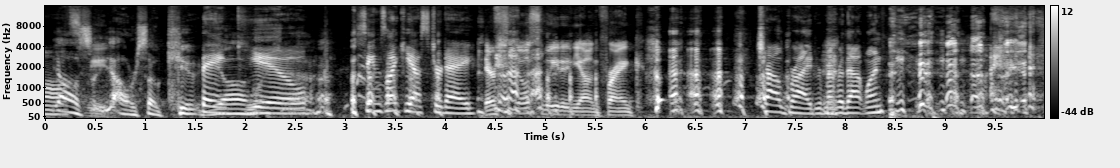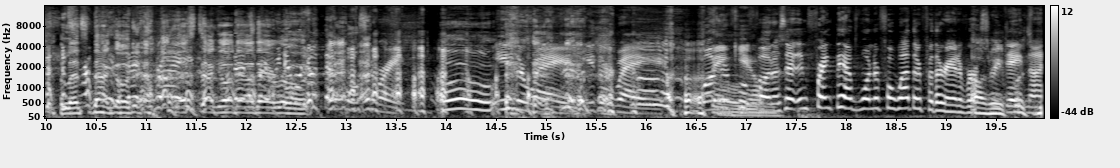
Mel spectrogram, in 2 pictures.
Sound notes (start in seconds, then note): 12.7 laughter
